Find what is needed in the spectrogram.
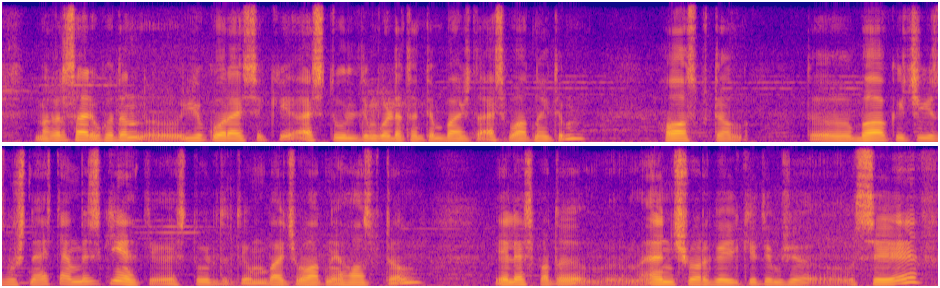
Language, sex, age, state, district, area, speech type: Kashmiri, male, 18-30, Jammu and Kashmir, Budgam, rural, spontaneous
